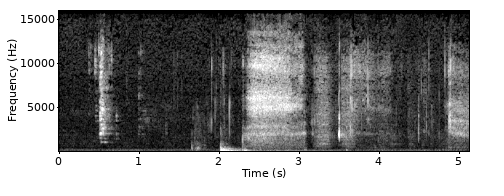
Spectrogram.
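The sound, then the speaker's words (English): Someone takes a quick sip of a drink: a soft clunk, a short breathy slurp and swallow, then a few faint clicks, with no talking. “And I gotta drink a little sip because my throat's really dry.”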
